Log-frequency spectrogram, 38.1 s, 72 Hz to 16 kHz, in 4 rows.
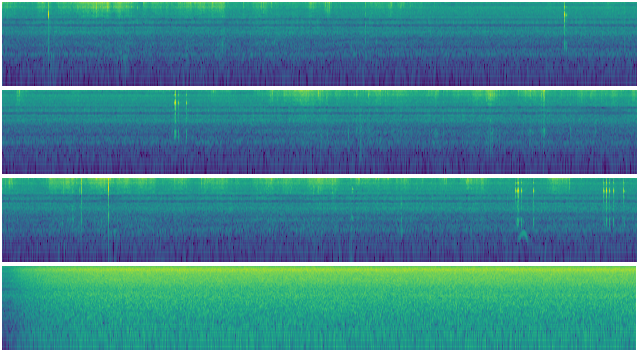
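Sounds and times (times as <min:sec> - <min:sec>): faint steady hiss: 0:00.0 - 0:38.0
sharp clicks: 0:12.1 - 0:12.4, 0:28.0 - 0:28.5.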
